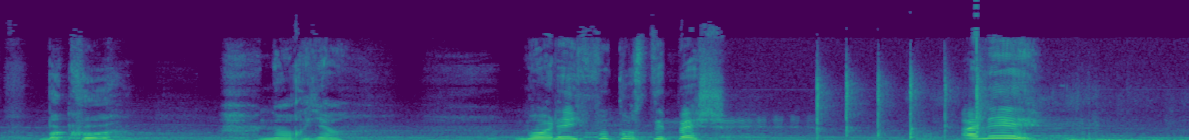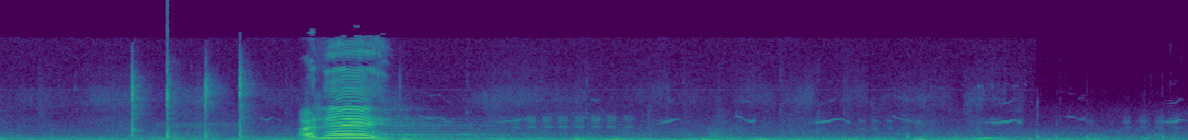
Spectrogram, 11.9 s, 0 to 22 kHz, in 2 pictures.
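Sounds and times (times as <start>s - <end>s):
speech: 0.2s - 1.9s, 2.6s - 3.8s, 4.8s - 5.6s, 7.4s - 8.1s
several sheep bleating over one another: 3.7s - 9.7s.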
